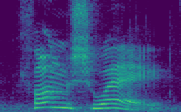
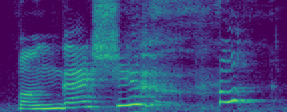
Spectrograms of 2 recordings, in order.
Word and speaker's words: feng shui: I've always said feng shui. That's how it's pronounced. Okay, that's what I thought. Because I was talking to my friend, and I think she just called it fungi shoe. Okay, no, that's not how you pronounce it.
